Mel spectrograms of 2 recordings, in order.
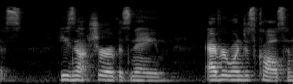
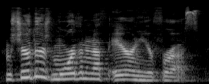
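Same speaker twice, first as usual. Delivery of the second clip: irritated; 5 semitones higher, 5 dB louder than usual. A narrator's reading. Connor snapping at M B.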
